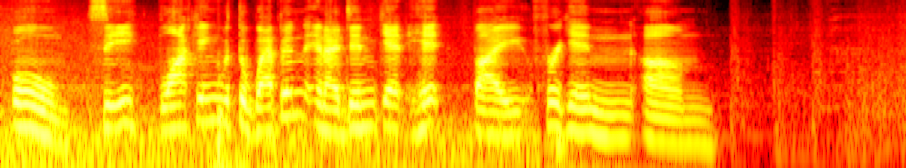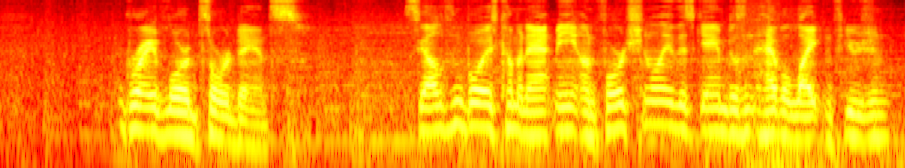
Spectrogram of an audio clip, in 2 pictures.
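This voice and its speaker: Bright-voiced chatty male game streamer. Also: fairly high pitch, moderate pace. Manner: chatty, rambling, laughs often, talks to chat. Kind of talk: casual live-stream commentary.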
